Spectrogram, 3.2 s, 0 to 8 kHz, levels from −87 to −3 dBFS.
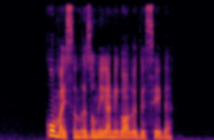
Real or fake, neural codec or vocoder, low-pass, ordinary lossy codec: fake; codec, 16 kHz, 1 kbps, FunCodec, trained on Chinese and English, 50 frames a second; none; none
